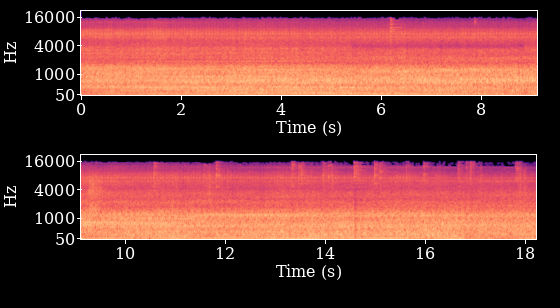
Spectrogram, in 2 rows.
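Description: Class 43 HST power car's diesel engine running as it moves past, its steady low tones fading about halfway through. The Mk3 coaches then roll by, with a few sharp wheel clicks near the end.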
